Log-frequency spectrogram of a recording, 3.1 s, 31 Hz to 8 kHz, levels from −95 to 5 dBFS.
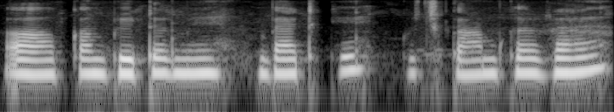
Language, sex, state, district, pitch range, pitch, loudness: Hindi, female, Bihar, Kaimur, 210-220 Hz, 215 Hz, -17 LUFS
